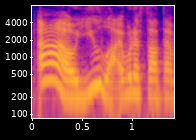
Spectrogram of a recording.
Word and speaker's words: Eola: And that's how I figured out it was called the Morse, the Ira Morse school, pronounced U. Oh, Ula. Oh, yeah. Cuz it's E O L A. Oh, Ula.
